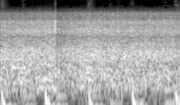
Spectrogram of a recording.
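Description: A mountain stream on the Kedarnath trek rushes loud and close, a steady broadband roar of flowing water with faint recurring low gurgles, heard alone without speech.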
